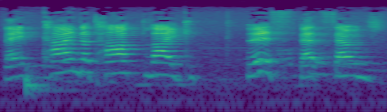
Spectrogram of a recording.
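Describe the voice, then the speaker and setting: A woman's voice: high-pitched, very animated, moderate pace. A woman playing a prim, indignant young English man on a convention panel, flustered and huffy. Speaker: cosplay panelist. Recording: echoey hall from far off.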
